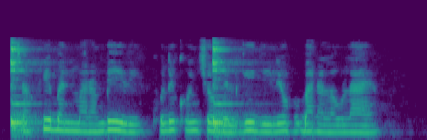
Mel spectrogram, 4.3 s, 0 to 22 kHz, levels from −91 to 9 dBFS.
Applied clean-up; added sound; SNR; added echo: none; Cowbell; 2 dB; none.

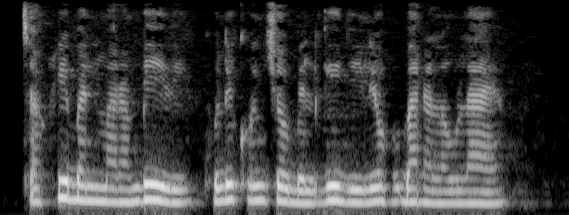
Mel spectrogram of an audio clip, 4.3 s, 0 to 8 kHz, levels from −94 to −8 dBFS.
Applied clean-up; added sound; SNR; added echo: none; none; none; none.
